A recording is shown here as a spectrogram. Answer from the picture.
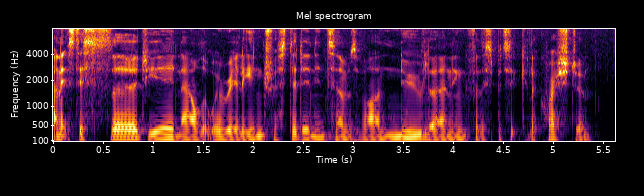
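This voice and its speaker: In a British accent, a man speaks at a fairly low pitch with a dark, mellow tone and ordinary pitch variation on a very clean recording with a silent background. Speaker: maths tutor. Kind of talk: tutorial. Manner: fast.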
